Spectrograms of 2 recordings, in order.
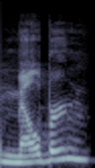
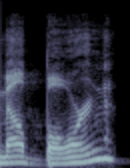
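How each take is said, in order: First: "Melbourne" with reduced ending, MEL-bern; correct local pronunciation. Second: "Melbourne" with a full "born" ending; mispronounced Melbourne. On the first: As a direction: say "Melbourne" as MEL-burn, unstressed second syllable. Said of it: "I just wanted to say Melbourne". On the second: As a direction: say "Melbourne" as mel-BORN, second syllable drawn out. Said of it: "I was corrected for saying". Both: Shown as a demonstration.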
